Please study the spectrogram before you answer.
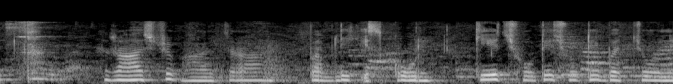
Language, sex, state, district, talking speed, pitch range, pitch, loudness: Hindi, female, Bihar, Muzaffarpur, 70 wpm, 185-215 Hz, 200 Hz, -19 LUFS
